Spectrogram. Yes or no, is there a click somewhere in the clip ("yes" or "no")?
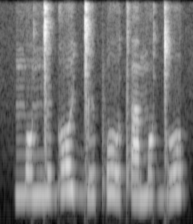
yes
